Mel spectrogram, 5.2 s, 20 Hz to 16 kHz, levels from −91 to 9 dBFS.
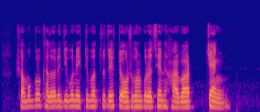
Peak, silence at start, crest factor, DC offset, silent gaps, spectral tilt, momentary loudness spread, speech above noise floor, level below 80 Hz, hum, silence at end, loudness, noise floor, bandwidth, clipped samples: -6 dBFS; 0.4 s; 18 dB; under 0.1%; none; -6.5 dB/octave; 7 LU; 45 dB; -62 dBFS; none; 0.6 s; -24 LUFS; -69 dBFS; 8 kHz; under 0.1%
